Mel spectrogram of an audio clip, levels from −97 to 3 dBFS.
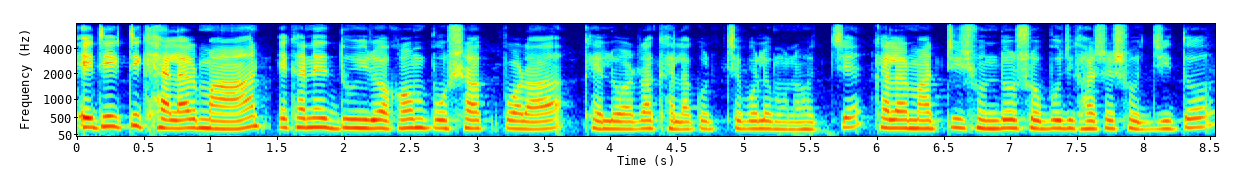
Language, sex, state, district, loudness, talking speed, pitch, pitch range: Bengali, male, West Bengal, Kolkata, -18 LUFS, 145 wpm, 220 Hz, 205-235 Hz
